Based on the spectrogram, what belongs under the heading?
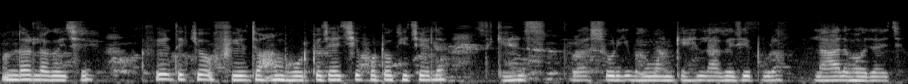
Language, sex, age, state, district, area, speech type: Maithili, female, 18-30, Bihar, Araria, rural, spontaneous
